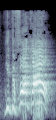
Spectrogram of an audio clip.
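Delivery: high, loud "get out" yell; voicing the Russians throwing her out, a loud yell; mock eviction yell. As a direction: bark them out of the country.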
